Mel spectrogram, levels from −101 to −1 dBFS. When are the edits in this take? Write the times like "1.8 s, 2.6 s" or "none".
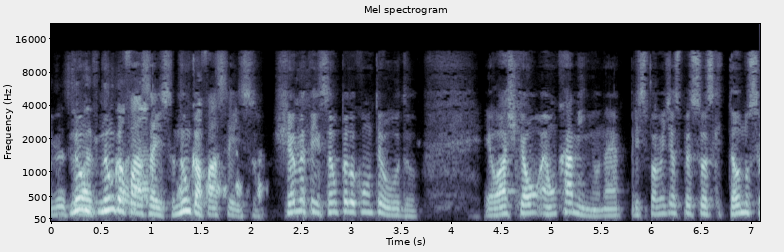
none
